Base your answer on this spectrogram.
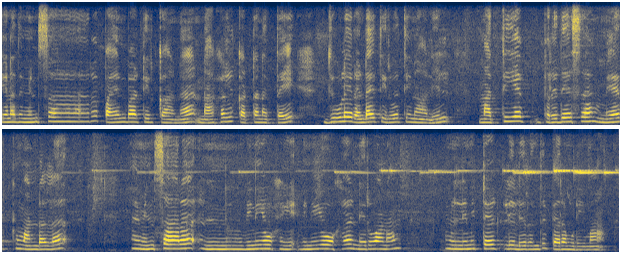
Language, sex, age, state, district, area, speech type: Tamil, female, 60+, Tamil Nadu, Tiruchirappalli, rural, read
